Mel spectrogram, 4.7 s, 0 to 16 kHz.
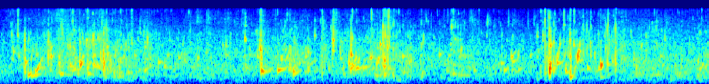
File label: pond; Mafie 1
